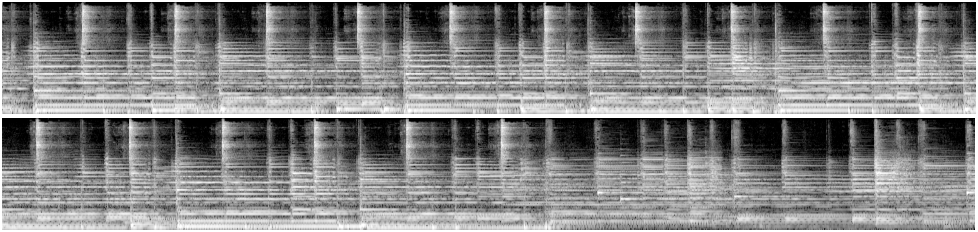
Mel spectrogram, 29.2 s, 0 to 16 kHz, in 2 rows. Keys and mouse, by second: 1.1 a, 2.3 Tab, 3.9 Tab, 6.0 KP_Divide, 6.0 middle click, 6.7 a, 7.2-8.7 middle drag, 9.8-12.6 middle drag, 12.1-15.6 right drag, 14.6-16.5 middle drag, 16.8 s, 20.2 z, 21.2-23.2 drag, 22.6 z, 23.2-24.8 middle drag, 24.9-26.8 drag, 26.7-29.2 middle drag.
